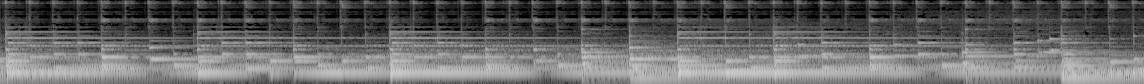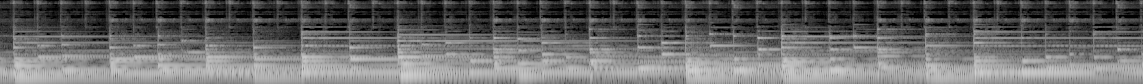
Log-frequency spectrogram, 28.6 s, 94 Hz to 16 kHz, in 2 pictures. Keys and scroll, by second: 10.7 ctrl+s, 12.0 space, 15.7 space, 16.3 ctrl+s.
